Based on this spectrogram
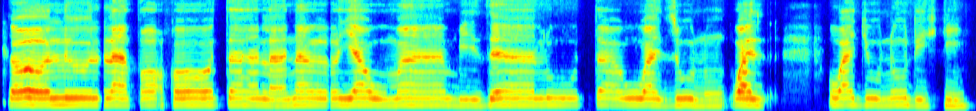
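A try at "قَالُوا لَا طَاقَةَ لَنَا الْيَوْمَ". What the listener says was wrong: lato kota taknya nggak boleh panjang. Lanal yauma. Nah, di sini juga nggak boleh panjang mimnya. Qafnya panjang karena ada huruf matnya. Lamnya panjang karena ada huruf matnya.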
